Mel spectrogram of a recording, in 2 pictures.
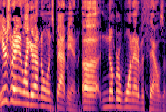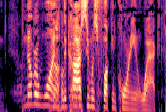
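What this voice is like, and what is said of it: Usual voice. Nothing is said of it.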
